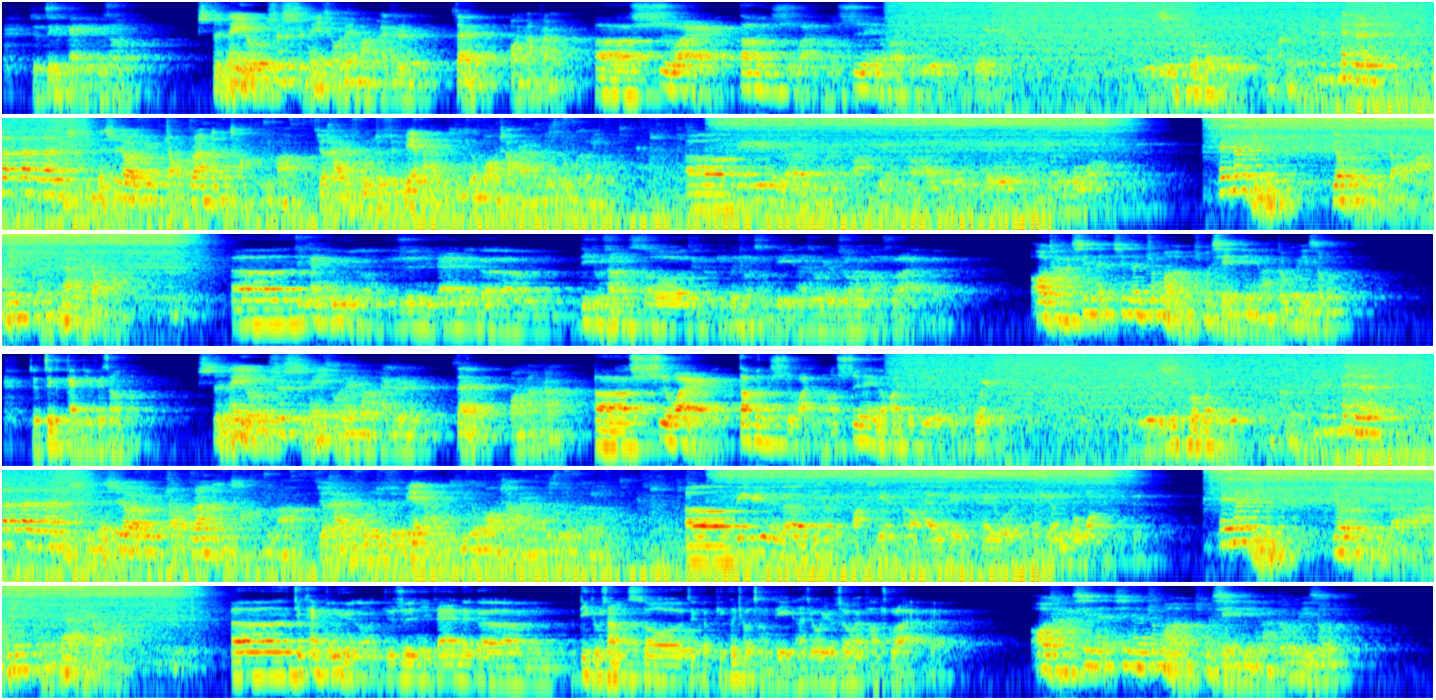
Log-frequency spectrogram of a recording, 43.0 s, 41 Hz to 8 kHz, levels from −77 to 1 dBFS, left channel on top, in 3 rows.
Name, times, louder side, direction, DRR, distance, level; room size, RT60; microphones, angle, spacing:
voice 1, 0.0-1.4 5.9-10.1 10.8-10.9 11.2-12.7 20.7-25.8 30.5-30.6 30.9-38.1, right 4 dB, 65° right, 2 dB, 0.3 m, -24 dB
voice 2, 2.0-4.1 4.5-4.7 5.1-5.6 11.5-11.7 12.8-13.9 14.3-20.4 26.5-27.0 27.6-29.9 38.9-41.9, equal, 60° left, -3 dB, 0.6 m, -23 dB
sound 1, 8.8-15.2, equal, 10° left, 0.4 m, -26 dB
sound 2, 13.0-24.8, equal, 35° left, 1.0 m, -33 dB
sound 3, 21.3-25.6 26.3-30.6, left 1 dB, 85° left, 1.4 m, -22 dB
3.7 x 2.4 x 2.3 m, 1.5 s
head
